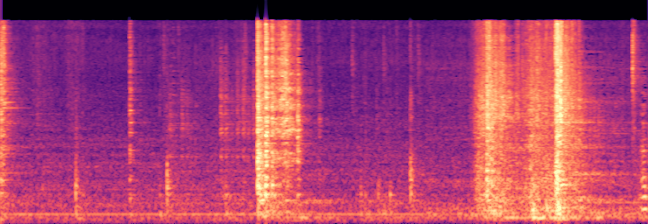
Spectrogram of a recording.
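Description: A metal spatula clinking and scraping on a ribbed metal sheet pan as roasted squash slices are flipped, with light taps and a short scrape about three seconds in. Near the end comes a longer, louder metallic scrape ending in a clunk as the sheet pan goes back onto the oven rack.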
